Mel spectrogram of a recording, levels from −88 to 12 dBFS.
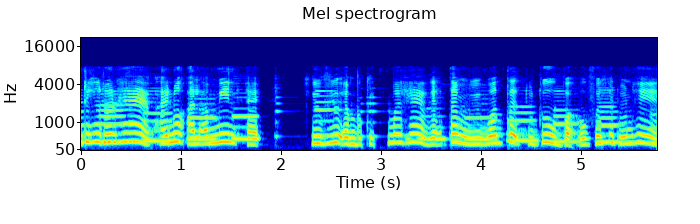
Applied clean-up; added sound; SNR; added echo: neural mask model RNNoise.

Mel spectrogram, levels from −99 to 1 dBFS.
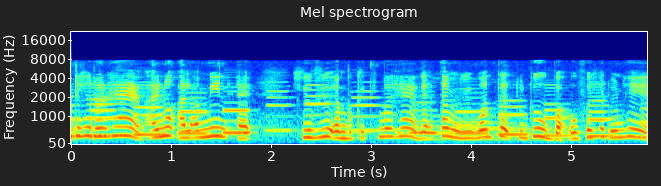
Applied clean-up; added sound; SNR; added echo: none; Wind instrument, woodwind instrument; 8 dB; none.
